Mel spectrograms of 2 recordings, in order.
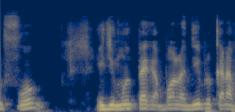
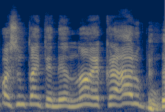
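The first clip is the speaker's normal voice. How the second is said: high, loud exasperated protest; frustrated protest; 11 semitones higher, 5 dB louder than usual. Retold or imitated. The player argues back at the director, loud and exasperated. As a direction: insist you did say it right. Arguing with the director over diction.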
